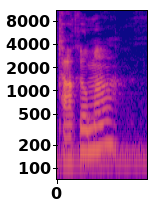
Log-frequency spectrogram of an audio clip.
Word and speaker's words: Tacoma: I believe it's pronounced Tacoma. – Tacoma. – Tacoma. – You call it a Toyota Tacoma, not a Toyota Tacoma.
